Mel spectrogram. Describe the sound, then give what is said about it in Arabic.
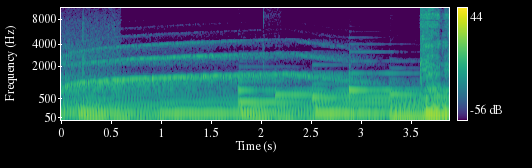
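A steady, high siren tone rises slowly in pitch, sustained over a low, stepping drone that shifts between notes; loud throughout, ending with a brief noisy burst, no voices. “فقد فقدت الوعي ولا أعي إلا أني سمعت صوت دوي صفارات الإنذار”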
